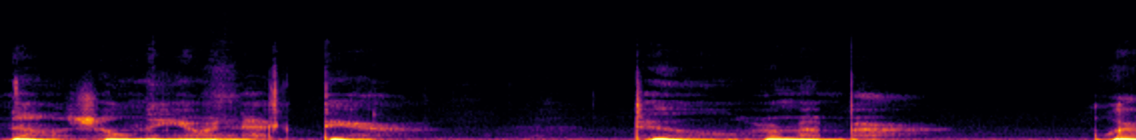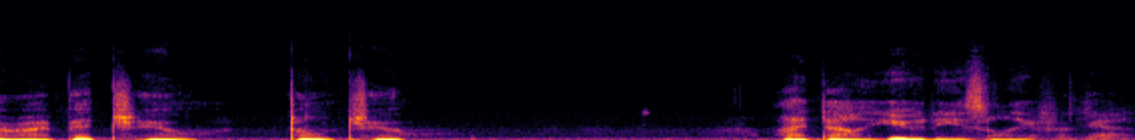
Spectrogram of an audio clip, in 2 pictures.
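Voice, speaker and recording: Woman playing a slow, whispering, genteel vampire lady. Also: low-pitched, steady tone, full character voice. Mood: seductive, savoring. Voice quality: soft, breathy, mostly whispered. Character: elegant, doting, possessive female vampire noble. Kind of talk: ASMR roleplay.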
